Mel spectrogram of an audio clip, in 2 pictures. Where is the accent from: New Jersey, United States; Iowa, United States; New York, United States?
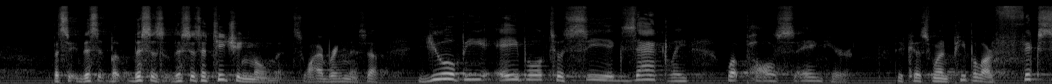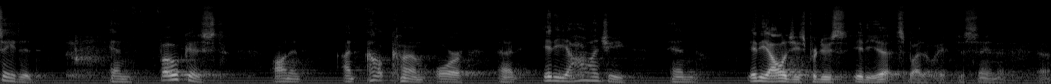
Iowa, United States; I'm from Iowa, for heaven's sakes.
